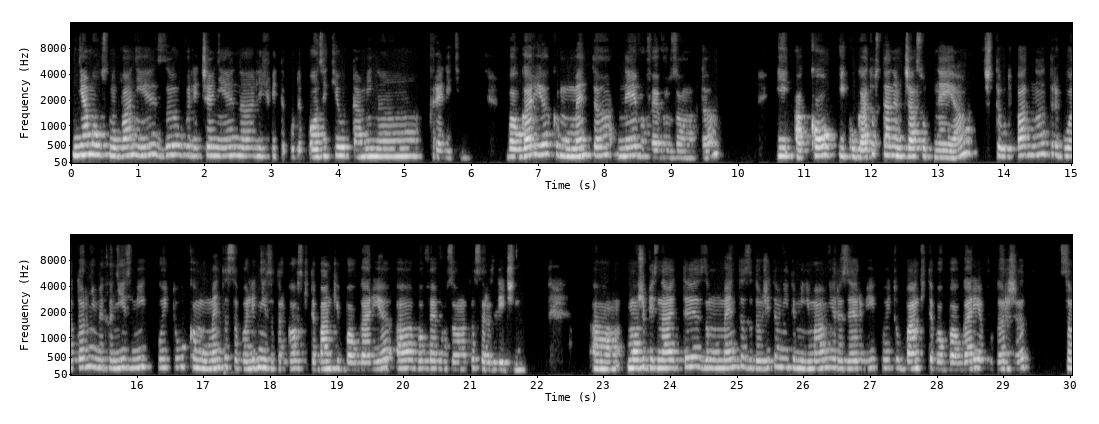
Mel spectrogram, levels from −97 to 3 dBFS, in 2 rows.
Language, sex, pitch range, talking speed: Bulgarian, female, 195-225 Hz, 125 wpm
